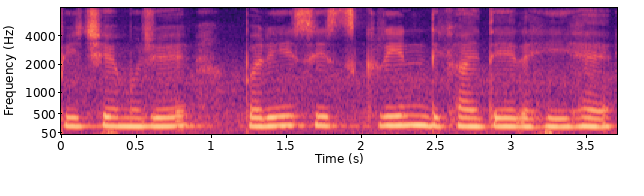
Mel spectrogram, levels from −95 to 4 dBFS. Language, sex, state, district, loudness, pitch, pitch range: Hindi, female, Arunachal Pradesh, Papum Pare, -12 LUFS, 205 Hz, 200-215 Hz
